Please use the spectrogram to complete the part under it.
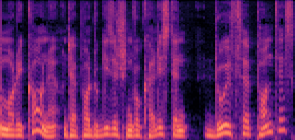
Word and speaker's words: Dulce Pontes: Dulce Pontes.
